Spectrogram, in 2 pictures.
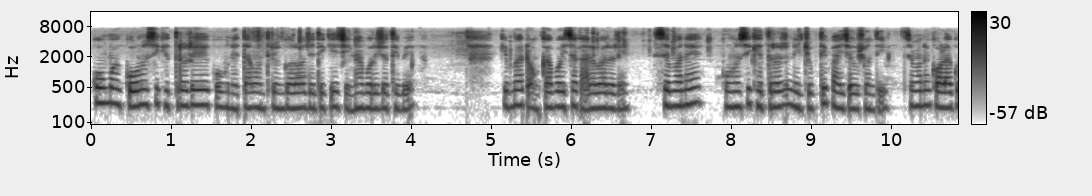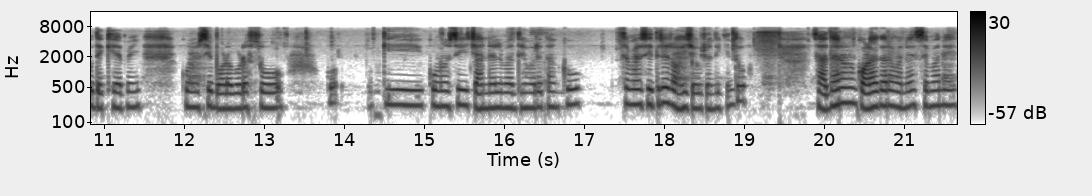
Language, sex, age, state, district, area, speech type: Odia, female, 18-30, Odisha, Kendujhar, urban, spontaneous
